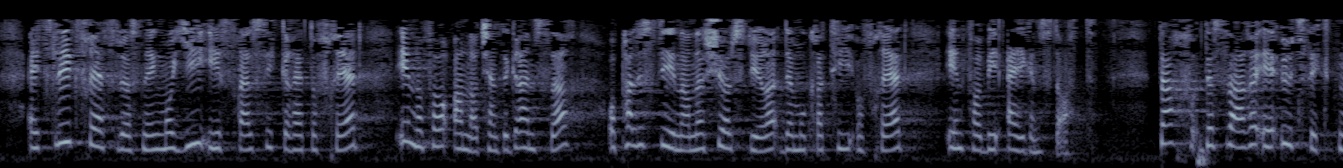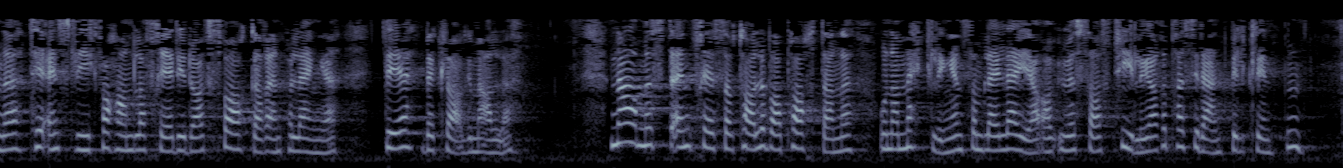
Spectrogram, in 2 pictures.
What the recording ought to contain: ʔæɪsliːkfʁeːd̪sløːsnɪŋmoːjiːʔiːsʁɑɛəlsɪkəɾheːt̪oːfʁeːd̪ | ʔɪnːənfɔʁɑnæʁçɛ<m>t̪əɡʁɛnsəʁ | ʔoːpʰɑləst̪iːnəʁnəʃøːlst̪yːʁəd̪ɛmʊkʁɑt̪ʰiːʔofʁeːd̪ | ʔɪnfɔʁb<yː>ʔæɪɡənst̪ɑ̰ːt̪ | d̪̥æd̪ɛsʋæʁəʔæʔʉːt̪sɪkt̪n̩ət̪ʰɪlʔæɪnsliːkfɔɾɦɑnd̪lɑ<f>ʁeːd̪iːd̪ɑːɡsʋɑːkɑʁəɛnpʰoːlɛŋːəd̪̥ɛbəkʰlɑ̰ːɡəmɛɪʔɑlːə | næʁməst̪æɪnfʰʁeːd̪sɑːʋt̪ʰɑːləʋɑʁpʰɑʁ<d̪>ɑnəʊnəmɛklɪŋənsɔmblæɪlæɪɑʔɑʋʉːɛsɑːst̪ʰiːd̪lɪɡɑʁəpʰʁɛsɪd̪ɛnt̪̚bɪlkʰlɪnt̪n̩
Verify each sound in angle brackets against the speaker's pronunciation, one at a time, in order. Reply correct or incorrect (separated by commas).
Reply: incorrect, incorrect, correct, incorrect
